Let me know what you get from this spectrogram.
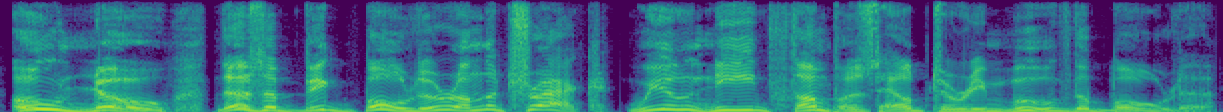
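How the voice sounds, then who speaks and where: A man voicing a portly, kindly older male railway boss who gives brisk, encouraging instructions in a game. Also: on the high side, breathy edge, no echo, clean studio sound, full character voice. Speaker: game guide giving instructions. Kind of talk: studio game voice-over. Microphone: studio microphone.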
